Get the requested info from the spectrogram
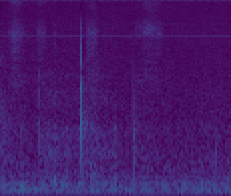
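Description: Chalk on a chalkboard as a letter is written: three short, sharp taps with quiet between them.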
